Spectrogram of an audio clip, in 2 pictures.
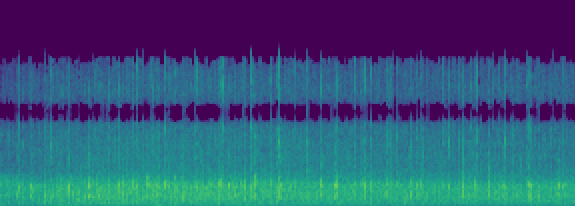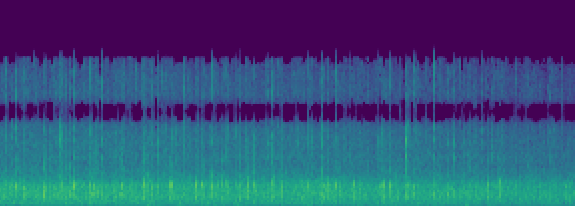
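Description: Audience applauding: a dense clatter of many hands clapping, easing off near the end.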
